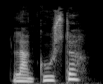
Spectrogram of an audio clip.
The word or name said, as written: languster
